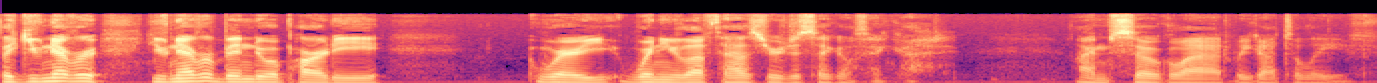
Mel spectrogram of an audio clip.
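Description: A man with a Canadian accent talks at a fairly quick pace and a fairly low pitch, with lively intonation and big swings in loudness. His pauses are long and frequent, and the background is quiet. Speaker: podcast host. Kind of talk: casual chat. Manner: animated.

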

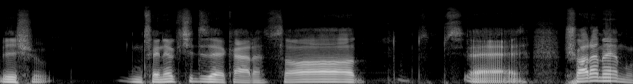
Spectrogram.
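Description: Very slow speech from a man at a medium pitch, with long, frequent pauses and ordinary pitch variation, in a very clean recording with a silent background. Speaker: podcast host. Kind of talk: casual chat.

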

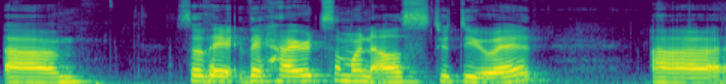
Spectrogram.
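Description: Fairly slow, flat, monotone speech from a woman at a medium pitch. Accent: Spanish. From Colombia, Bogota. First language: Spanish. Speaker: novelist. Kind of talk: author talk. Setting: library event with audience.

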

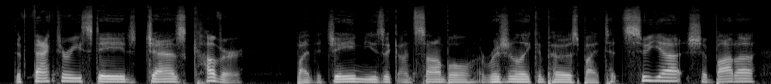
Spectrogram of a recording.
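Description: The voice is an unremarkable speaking voice, with ordinary pitch variation and a moderate pace. The sound is dry and close, with no echo. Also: man, medium pitch for a man. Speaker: podcast host. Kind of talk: casual chat.

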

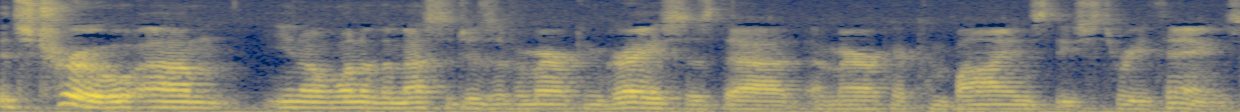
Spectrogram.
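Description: A man at a medium pitch speaks at a moderate pace with audible room echo. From Canada, Medicine Hat, Alberta. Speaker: political science professor. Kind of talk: interview.

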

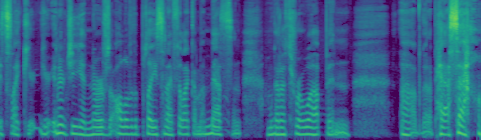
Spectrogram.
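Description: A woman with an American accent has an ordinary speaking voice. She speaks at a moderate pace in a dry, close sound with no echo. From Kansas City, Missouri. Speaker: choreographer. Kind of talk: interview.

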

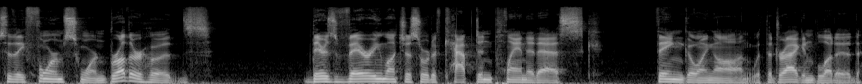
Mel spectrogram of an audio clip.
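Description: Recorded very cleanly against a silent background, a man with an ordinary speaking voice talks at a fairly slow pace in a fairly low pitch with ordinary pitch variation. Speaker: guest podcaster and game player. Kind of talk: casual chat with banter.

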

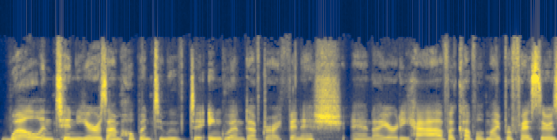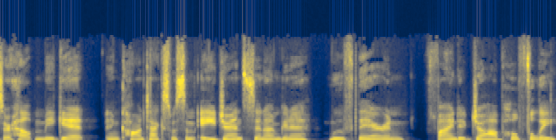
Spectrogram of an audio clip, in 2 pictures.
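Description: A woman with an American accent talks at a fairly quick pace with hardly any pauses and ordinary pitch variation in an unremarkable speaking voice, the sound dry and close with no echo on a very clean recording with a silent background. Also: fairly high pitch for a woman. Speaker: theater performer and coach. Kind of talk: casual interview chat.

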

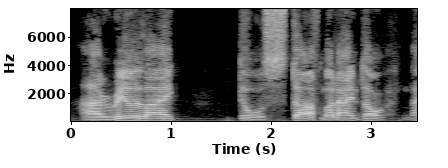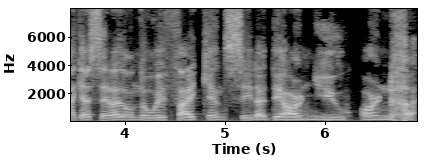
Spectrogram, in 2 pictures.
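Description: Fairly slow and fairly even in intonation, a man with a Quebec accent speaks at a medium pitch in a bright, sharp tone. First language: French. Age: 30s. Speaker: music podcaster and industrial worker. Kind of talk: interview. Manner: halting.

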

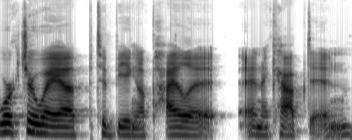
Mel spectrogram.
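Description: On a very clean recording with a silent background, a woman with a Californian accent talks at a moderate pace in a bright, sharp tone, her fairly low pitch held in a monotone, flat intonation. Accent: Californian American. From US West Coast (San Francisco Bay Area, South Bay). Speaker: community building consultant and author. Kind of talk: interview.

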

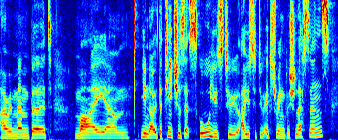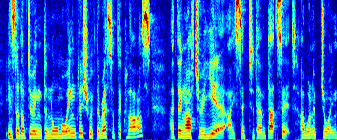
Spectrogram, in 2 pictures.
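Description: With a dark, mellow tone and a fairly low pitch, a woman speaks at a moderate pace with fairly even intonation. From Hong Kong and Macau. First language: Chinese. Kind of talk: casual interview sharing life story.

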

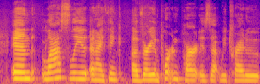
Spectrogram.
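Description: At a fairly quick pace, a woman talks in a plain, everyday voice with ordinary pitch variation. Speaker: kindergarten teacher. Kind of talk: interview answers.

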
